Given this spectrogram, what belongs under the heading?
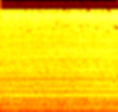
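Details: Suzuki APV that would not start after park light use, after electrical troubleshooting: smooth, steady idle with even hum, no misses or knocks; normal idle.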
